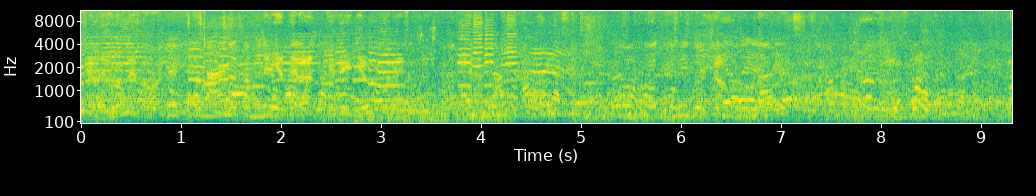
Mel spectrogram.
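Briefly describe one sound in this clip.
A crowd of men shout and call out outdoors.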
